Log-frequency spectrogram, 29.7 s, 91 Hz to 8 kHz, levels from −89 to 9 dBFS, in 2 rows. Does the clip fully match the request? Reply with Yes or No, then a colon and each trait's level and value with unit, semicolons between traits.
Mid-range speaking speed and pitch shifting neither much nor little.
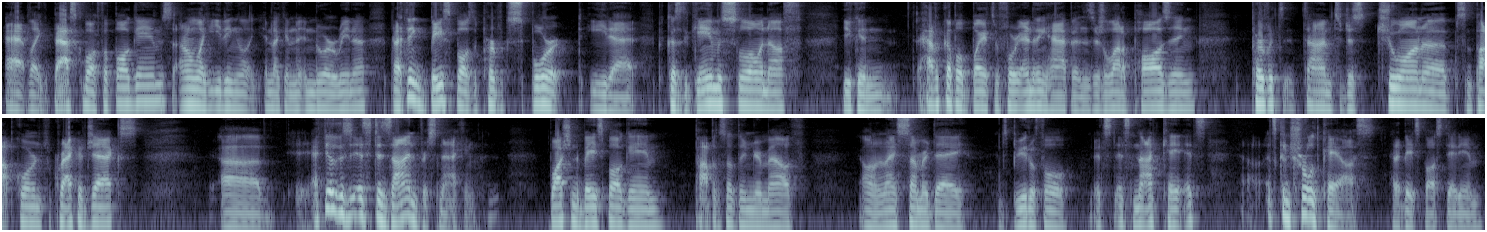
Yes: average, 190 wpm; average, 3.2 semitones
